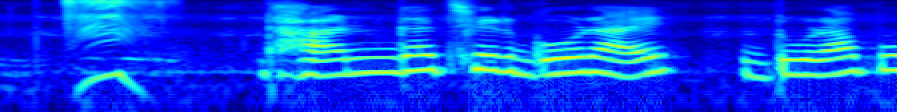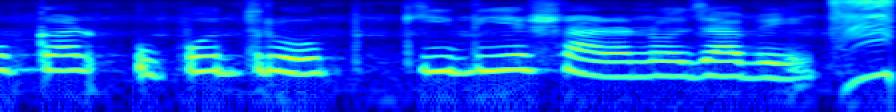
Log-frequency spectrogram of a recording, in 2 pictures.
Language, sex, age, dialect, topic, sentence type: Bengali, female, 60-100, Rajbangshi, agriculture, question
